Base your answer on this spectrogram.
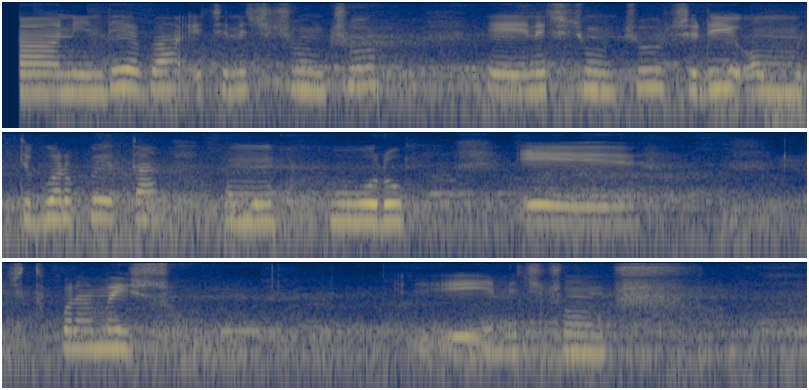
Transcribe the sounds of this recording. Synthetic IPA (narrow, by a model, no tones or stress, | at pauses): niːnde̞ːβaʔeciɾine̞ci̥t͡ʃuːɲt͡ʃu | ene̞ci̥t͡ʃuːɲt͡ʃuciɾiomumutiɡwaɾikwe̞ːtaomuŋku̥kuːɾu | e | ci̥tu̥kuɾamaiso̥ | eneci̥t͡ʃuːɲt͡ʃu̥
